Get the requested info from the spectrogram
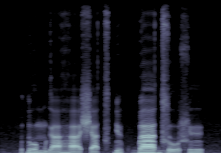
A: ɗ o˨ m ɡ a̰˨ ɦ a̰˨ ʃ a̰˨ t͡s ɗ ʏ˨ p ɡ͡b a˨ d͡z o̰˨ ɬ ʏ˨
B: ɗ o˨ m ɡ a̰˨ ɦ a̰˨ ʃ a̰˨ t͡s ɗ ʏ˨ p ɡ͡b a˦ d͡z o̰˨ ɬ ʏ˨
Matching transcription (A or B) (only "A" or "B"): B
